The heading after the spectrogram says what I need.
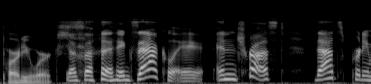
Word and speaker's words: PRTY WORX: Spell it out. P R T Y W O RX. Sounds like party works.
